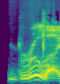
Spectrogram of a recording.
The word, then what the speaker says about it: Brula: We also have, and am I saying it right? Brula. Brula, yeah, like beer.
